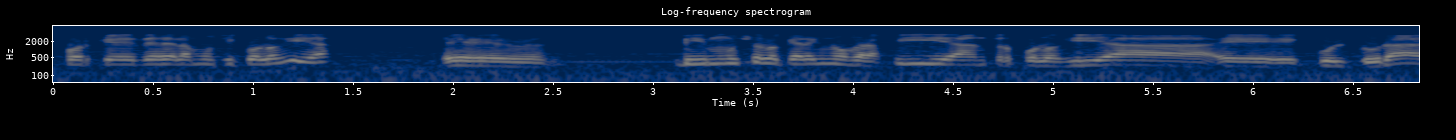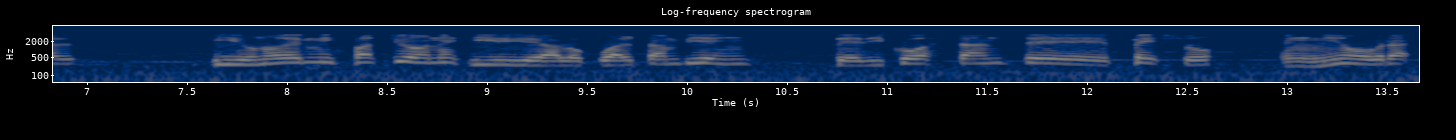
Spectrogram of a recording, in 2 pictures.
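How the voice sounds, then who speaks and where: Over a muffled phone line, a muralist with a Zulian Venezuelan accent speaks as an interview guest, his medium-pitched voice moving at a measured pace. He sounds hesitant and fills his talk with fillers, while soft music plays behind him.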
